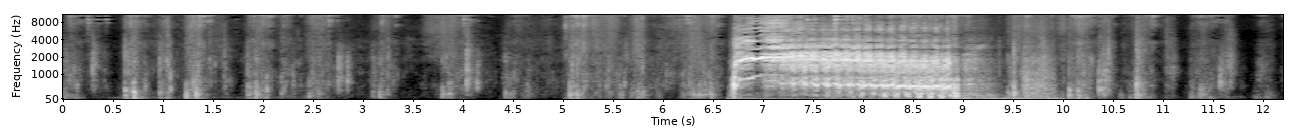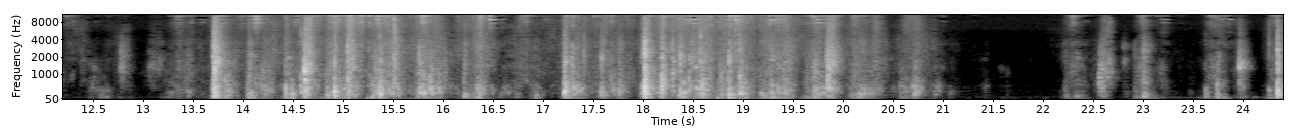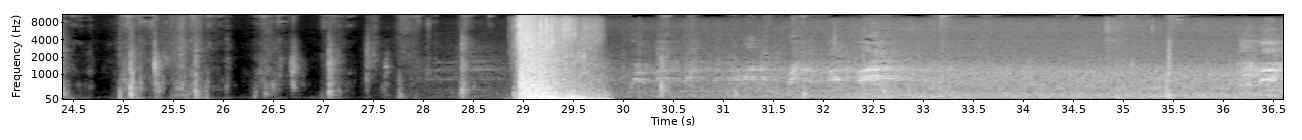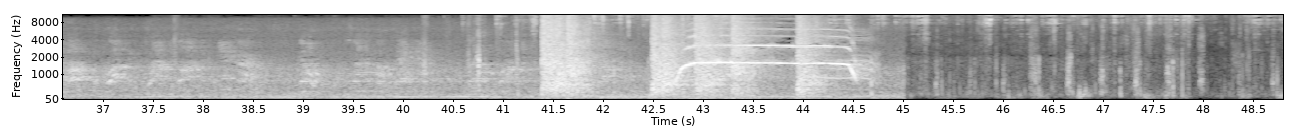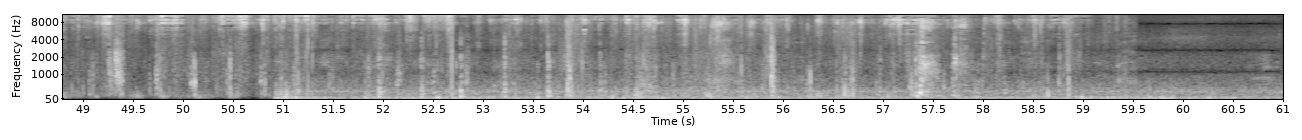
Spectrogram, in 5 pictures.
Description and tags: The Wild Wild West ( No music)
Wild west Simulation Your riding your horse you hear arguing in a bar you open the door they start shooting you go back out the door and run away ( without Music)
